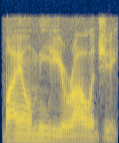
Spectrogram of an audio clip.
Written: biometeorology

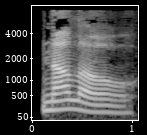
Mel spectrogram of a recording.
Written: nullo

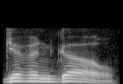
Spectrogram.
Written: give-and-go

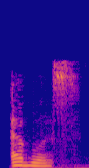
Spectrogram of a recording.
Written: eblis

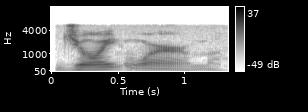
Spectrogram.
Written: jointworm

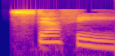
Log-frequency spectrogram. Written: stuffy

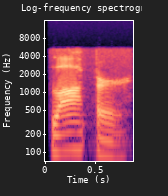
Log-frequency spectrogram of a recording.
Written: lopper

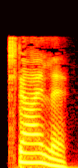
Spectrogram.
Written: stylet

